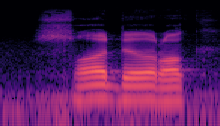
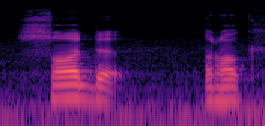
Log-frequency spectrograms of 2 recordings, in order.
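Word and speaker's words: صدرك: Cara bacaan dia, kita lantunkan bunyi dal tersebut. Sadrak, sadrak. Jangan kita berhenti. Sadrak, itu salah. Caranya dengan kita lantunkan bunyi dal secara sederhana.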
